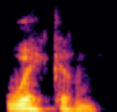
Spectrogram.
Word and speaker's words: Wycombe: Wycombe.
